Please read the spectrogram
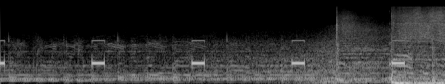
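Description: Interval-timer countdown beeps: four short, identical electronic beeps one second apart, counting down the last seconds of the rest before the next work interval. Background music plays underneath and swells near the end.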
